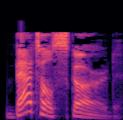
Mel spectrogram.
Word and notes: battle-scarred: British English

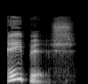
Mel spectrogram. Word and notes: apish: British English

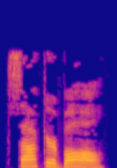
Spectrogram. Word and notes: soccer ball: British English

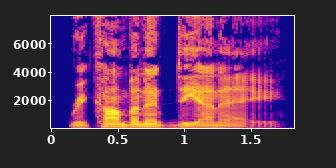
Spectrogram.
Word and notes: recombinant dna: American English

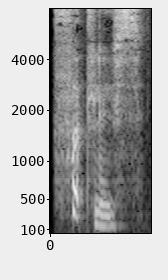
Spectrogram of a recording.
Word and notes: footloose: British English

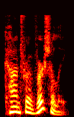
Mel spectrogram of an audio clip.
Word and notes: controversially: British English

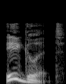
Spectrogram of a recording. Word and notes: eaglet: British English

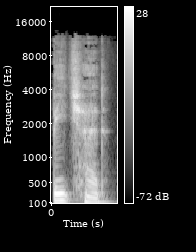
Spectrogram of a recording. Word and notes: beachhead: British English

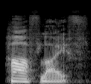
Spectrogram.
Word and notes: half-life: British English

